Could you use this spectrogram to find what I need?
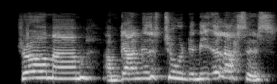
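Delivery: put-on broad Geordie accent. Retelling what he told his mother on the way out the door, in a broad Geordie accent. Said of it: "That's a broad Geordie accent".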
